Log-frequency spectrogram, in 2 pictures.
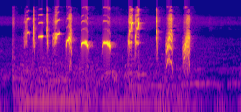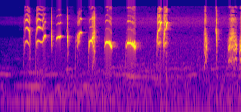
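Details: Greater green leafbird in a vigorous outburst of song mixing in imitations of other birds like magpie-robin and canary: dense bursts of high sharp chips, buzzy notes and short rising whistles, with a brief silence midway.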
